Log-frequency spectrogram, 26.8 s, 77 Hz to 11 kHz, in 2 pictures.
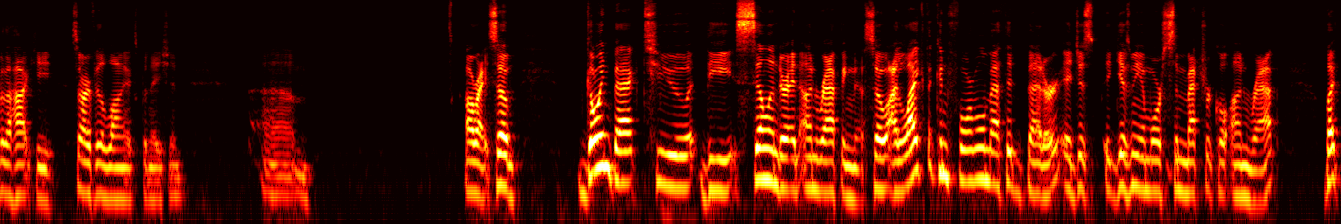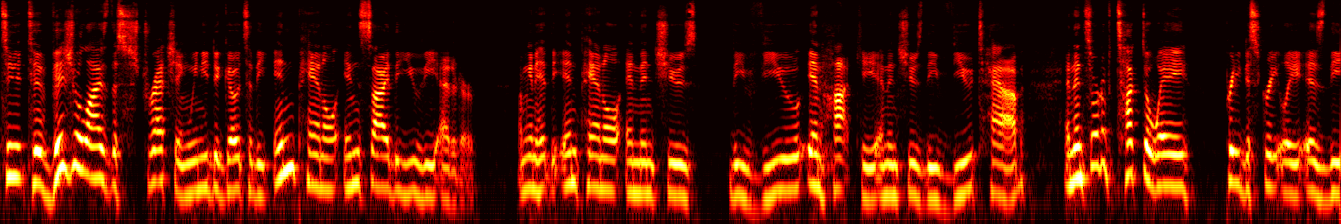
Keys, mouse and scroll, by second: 4.7 middle click, 5.0 ctrl+middle click, 5.3 shift+middle click, 5.9 click, 6.7 ctrl+l, 8.1 shift+middle click, 20.8 click.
